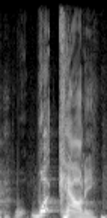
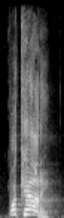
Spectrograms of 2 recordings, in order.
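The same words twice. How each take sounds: First: Said in the usual way. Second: Higher what county. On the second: Retold or imitated.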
